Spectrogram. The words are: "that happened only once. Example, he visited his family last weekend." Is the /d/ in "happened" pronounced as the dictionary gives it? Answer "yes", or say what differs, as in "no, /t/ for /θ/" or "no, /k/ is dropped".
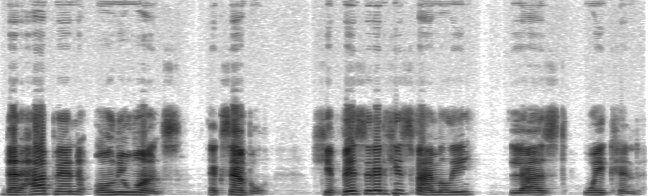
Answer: yes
